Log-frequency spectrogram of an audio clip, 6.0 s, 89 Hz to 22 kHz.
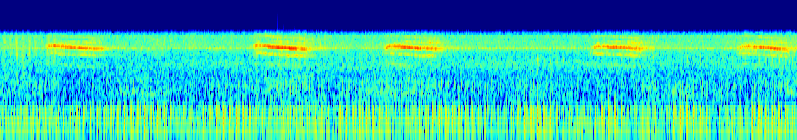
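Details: Max, a male Canada lynx born May 2011 at a zoo, an animal ambassador weighing 40.5 pounds who cannot be released, purrs in low rhythmic pulses, with short high chirps roughly every second and a faint steady high tone behind.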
